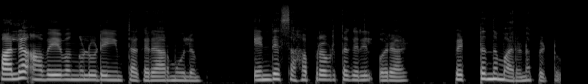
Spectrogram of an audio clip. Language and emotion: Malayalam, sad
